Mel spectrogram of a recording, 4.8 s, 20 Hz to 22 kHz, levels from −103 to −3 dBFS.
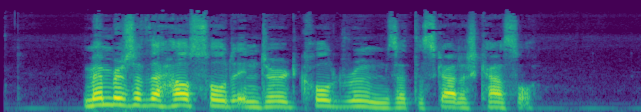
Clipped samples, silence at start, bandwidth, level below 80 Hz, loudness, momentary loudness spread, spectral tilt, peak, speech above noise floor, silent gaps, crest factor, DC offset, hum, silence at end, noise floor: under 0.1%; 0.65 s; 14.5 kHz; -60 dBFS; -19 LUFS; 11 LU; -5 dB/octave; -2 dBFS; 44 dB; none; 18 dB; under 0.1%; none; 0.85 s; -62 dBFS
